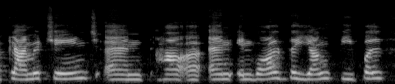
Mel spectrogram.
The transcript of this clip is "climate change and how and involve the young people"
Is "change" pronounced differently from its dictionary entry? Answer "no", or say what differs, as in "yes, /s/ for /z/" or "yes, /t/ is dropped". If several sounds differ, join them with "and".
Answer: no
